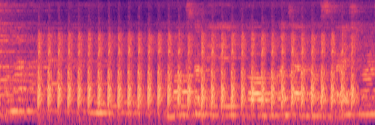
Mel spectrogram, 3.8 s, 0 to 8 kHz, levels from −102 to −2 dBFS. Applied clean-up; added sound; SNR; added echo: none; Gunshot, gunfire; -3 dB; reverberation time 0.9 s.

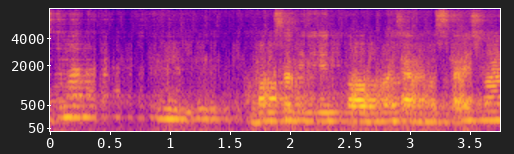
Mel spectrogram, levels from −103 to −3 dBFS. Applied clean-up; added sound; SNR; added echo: neural separator model SepFormer DNS4.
